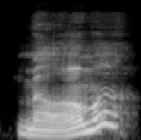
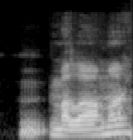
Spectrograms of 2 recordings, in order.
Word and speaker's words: myeloma: He passed away at the age of 65 due to multiple melanoma. Myeloma? Yeah. Melanoma, I think is what I can't really pronounce Melanoma?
